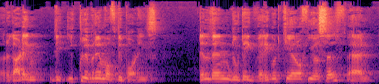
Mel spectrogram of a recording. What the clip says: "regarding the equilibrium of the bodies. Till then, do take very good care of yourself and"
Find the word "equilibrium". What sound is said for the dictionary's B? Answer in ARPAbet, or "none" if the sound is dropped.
B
